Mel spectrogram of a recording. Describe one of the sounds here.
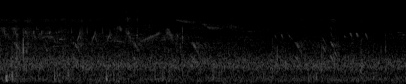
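Footsteps walk slowly along a stone path outdoors.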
